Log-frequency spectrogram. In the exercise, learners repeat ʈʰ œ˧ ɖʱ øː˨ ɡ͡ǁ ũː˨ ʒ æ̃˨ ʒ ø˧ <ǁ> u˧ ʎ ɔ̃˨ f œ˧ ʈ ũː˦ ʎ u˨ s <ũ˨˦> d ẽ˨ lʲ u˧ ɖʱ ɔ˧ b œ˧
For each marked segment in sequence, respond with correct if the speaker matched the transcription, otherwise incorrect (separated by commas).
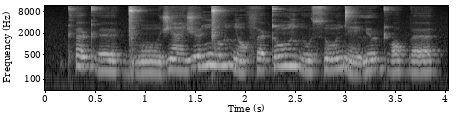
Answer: incorrect, correct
